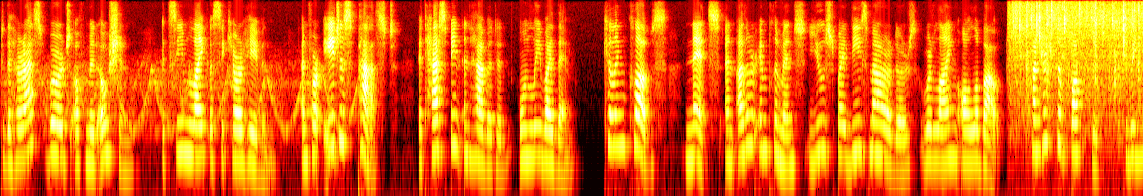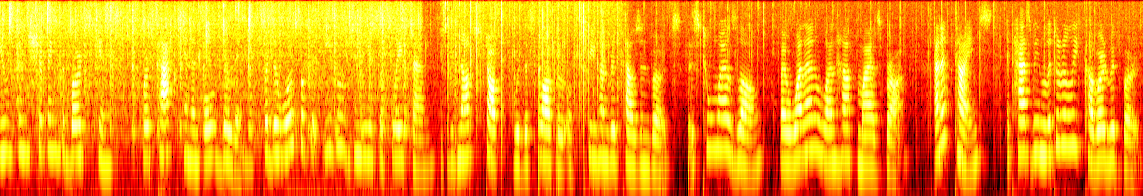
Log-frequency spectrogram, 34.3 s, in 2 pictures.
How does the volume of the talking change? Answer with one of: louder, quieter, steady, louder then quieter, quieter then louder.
steady.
